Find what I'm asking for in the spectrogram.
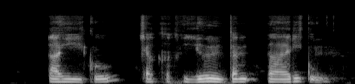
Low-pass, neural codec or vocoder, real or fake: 10.8 kHz; codec, 44.1 kHz, 2.6 kbps, SNAC; fake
